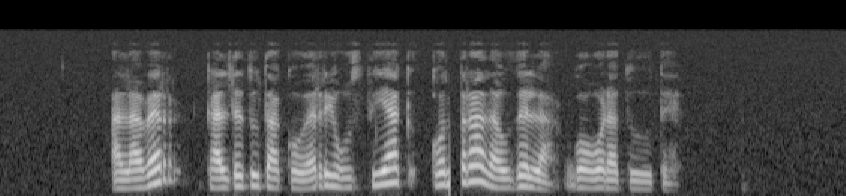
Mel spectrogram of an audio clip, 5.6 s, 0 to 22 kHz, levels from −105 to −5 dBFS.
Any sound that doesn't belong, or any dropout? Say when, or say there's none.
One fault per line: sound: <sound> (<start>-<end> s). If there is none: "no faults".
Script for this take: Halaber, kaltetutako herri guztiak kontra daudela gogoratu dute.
sound: dropout (3.0-3.1 s)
